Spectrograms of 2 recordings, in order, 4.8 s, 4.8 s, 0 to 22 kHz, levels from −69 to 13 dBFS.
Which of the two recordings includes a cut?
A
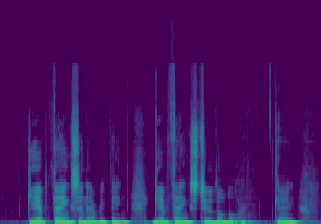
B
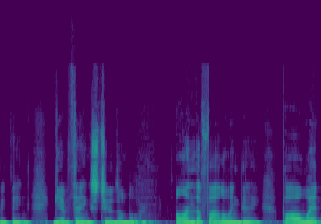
B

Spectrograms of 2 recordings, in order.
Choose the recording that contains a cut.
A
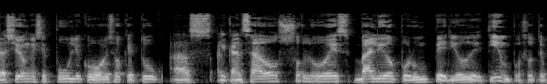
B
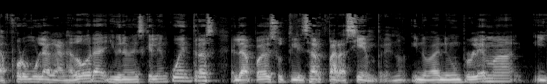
B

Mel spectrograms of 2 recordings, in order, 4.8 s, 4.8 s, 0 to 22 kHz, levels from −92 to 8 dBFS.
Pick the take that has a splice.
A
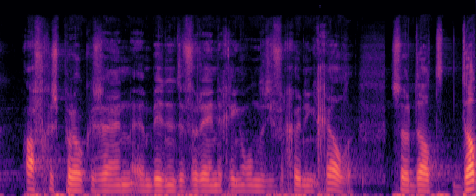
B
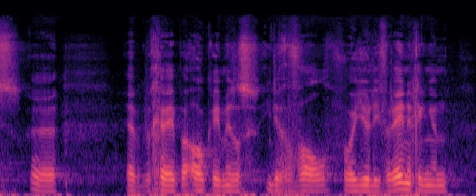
A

